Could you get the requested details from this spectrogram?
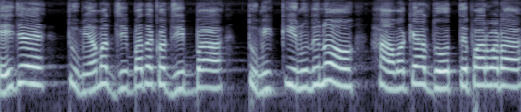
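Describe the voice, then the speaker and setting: A woman's voice: a little high, brisk, natural voice. A woman voicing a boastful, easily panicked male cat in a Bangla cartoon dub, full of exclamations. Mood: gloating. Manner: rhyming boasts, exclamatory wailing.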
